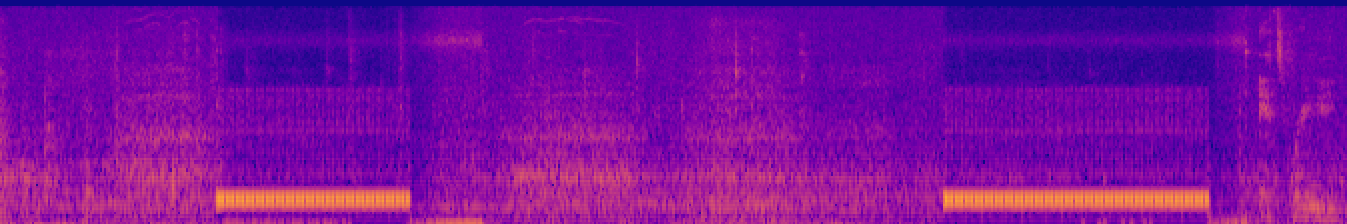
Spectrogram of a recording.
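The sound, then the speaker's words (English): Telephone line tones while a call is dialed: two long, steady, even tones of about two seconds each, separated by a pause in which voices talk. “We're dialing her right now.”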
